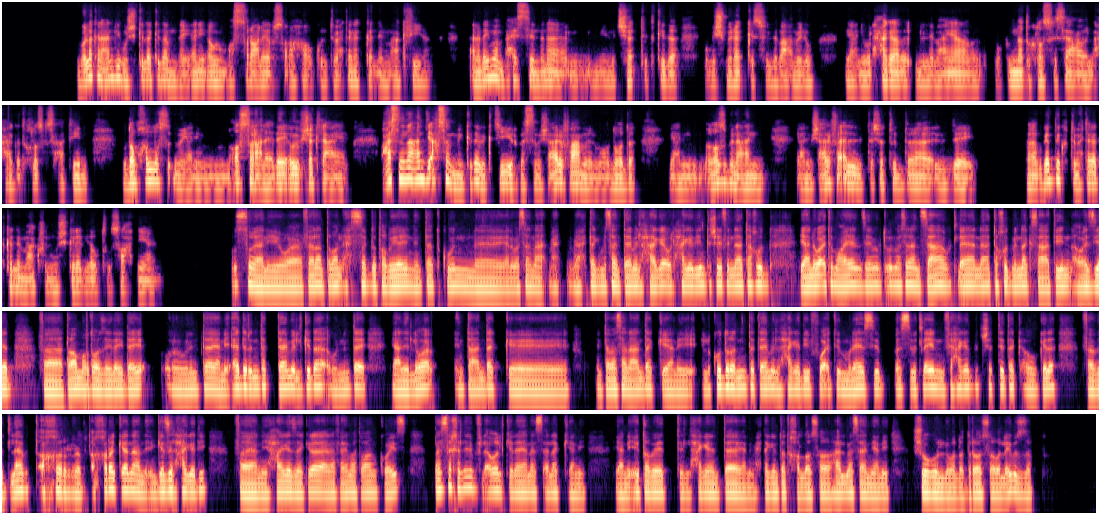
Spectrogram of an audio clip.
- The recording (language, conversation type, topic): Arabic, advice, إزاي أتعامل مع التشتت الذهني اللي بيتكرر خلال يومي؟
- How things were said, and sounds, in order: unintelligible speech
